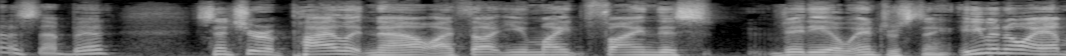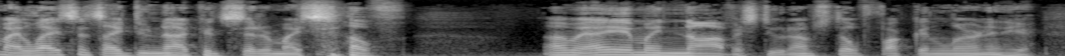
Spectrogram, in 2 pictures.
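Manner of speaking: normal talking voice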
